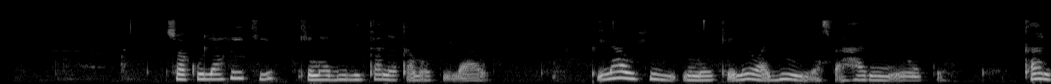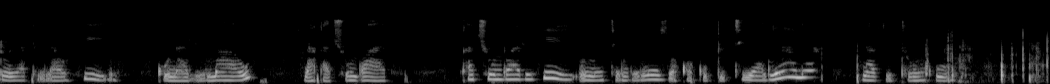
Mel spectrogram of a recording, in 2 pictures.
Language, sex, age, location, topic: Swahili, female, 18-24, Mombasa, agriculture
